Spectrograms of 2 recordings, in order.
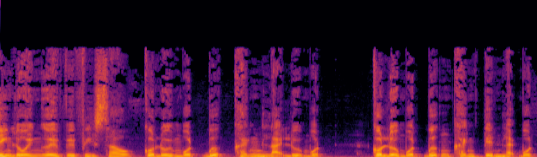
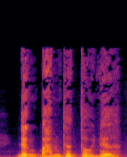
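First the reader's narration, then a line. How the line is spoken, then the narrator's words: Frightened loud shout. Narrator (Vietnamese): sợ hãi, miệng hét lớn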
